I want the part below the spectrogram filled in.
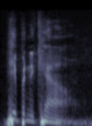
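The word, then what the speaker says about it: hypernikao (ὑπερνικάω): And this Greek word is pronounced something like hypernikao. Everyone say hypernikao.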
